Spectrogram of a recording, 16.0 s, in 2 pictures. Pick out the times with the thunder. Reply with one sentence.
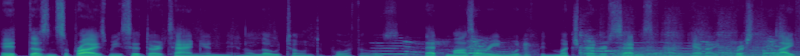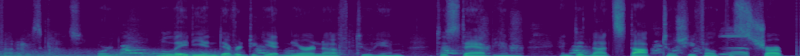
The thunder can be heard from 6.0 to 10.5 s.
